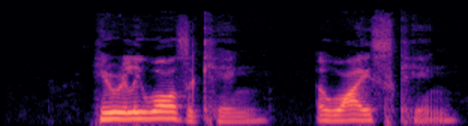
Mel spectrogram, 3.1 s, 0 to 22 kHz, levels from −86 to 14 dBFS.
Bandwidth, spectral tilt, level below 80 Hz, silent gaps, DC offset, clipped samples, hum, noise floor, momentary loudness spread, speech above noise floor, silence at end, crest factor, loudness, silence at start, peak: 13 kHz; -7.5 dB/octave; -56 dBFS; none; under 0.1%; under 0.1%; none; -71 dBFS; 20 LU; 54 dB; 0.1 s; 16 dB; -17 LUFS; 0.65 s; -2 dBFS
